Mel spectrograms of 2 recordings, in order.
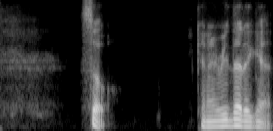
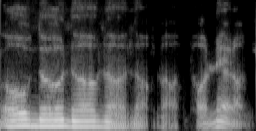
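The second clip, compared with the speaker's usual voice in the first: mocking deniers. Imitating individuals he's tired of, droning mockery that fades. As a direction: let the no's blur and die away. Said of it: "all these individuals saying".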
